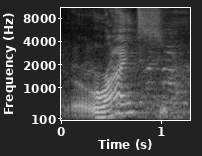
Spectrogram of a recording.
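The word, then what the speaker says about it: Reince: Ren Rance Priebus.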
